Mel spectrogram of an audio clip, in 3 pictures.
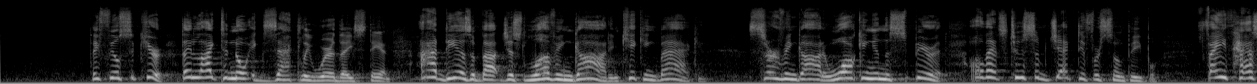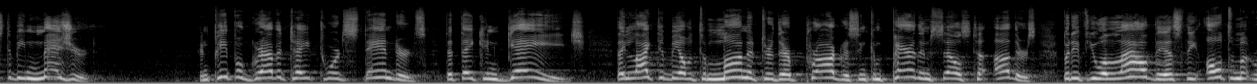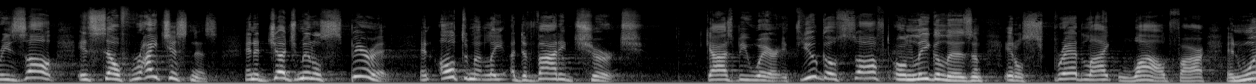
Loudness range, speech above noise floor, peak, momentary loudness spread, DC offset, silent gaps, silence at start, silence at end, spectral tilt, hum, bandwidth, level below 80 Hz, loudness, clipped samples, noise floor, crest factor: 6 LU; 35 dB; -4 dBFS; 13 LU; 4%; none; 0.9 s; 0 s; -4.5 dB/octave; none; 16 kHz; -62 dBFS; -23 LUFS; under 0.1%; -57 dBFS; 18 dB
